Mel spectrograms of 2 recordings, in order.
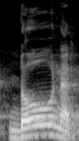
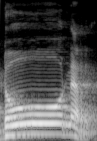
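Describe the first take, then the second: First: Said in the usual way. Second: donor with the O sound held and pushed; stress on the O. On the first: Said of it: "ओ पर जोर पड़ता है". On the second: Shown as a demonstration. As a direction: lean hard on the O in donor, DO-ner. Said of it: "donor में कौन सा word पे जोर आ रहा है".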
